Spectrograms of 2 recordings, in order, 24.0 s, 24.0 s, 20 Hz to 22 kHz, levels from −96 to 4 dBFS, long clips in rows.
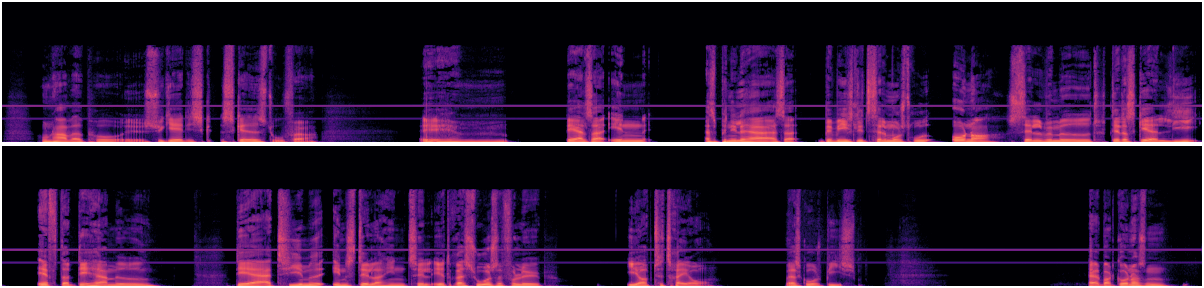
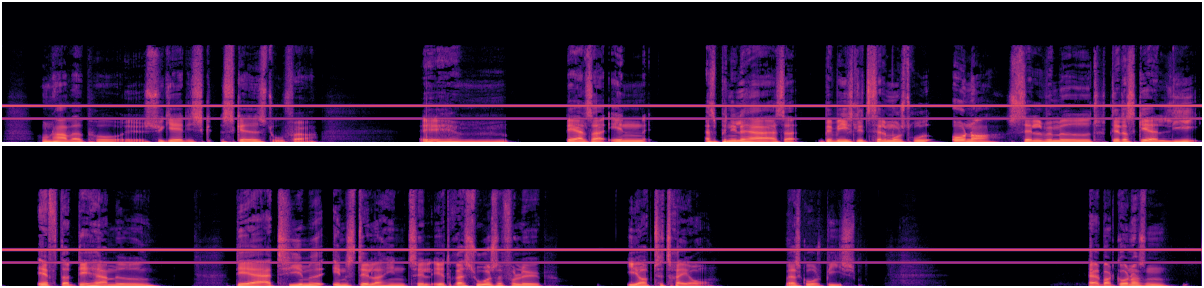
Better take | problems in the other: first | high-pitched whine; loud; throughout; 6 kHz, 6 dB below the speech; faint in the first

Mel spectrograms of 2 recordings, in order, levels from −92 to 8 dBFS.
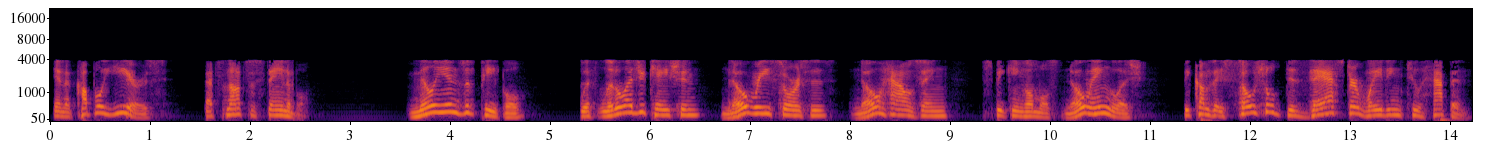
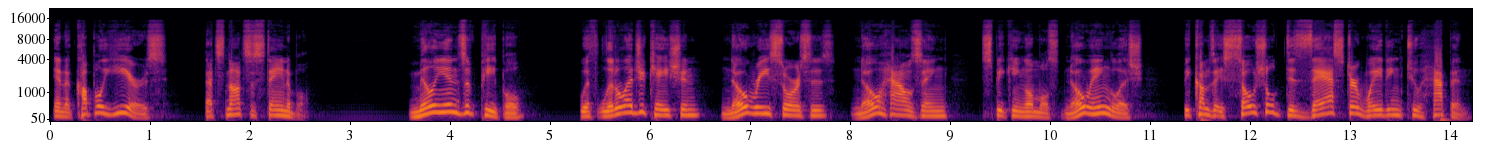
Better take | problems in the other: second | garbled, watery; badly; nothing above 4 kHz

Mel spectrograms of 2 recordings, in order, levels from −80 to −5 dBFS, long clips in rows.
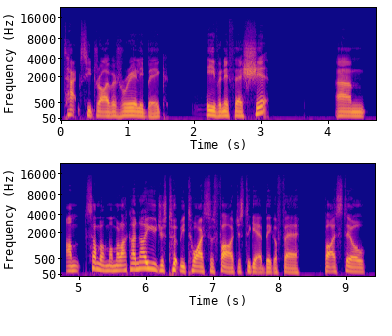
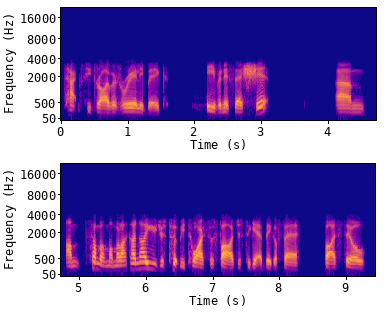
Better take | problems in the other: first | phone-call audio

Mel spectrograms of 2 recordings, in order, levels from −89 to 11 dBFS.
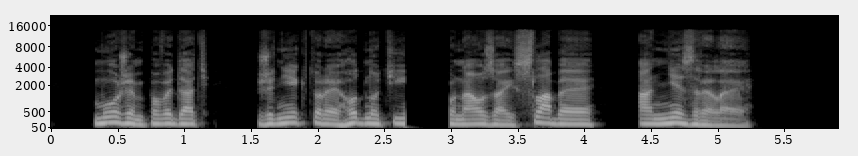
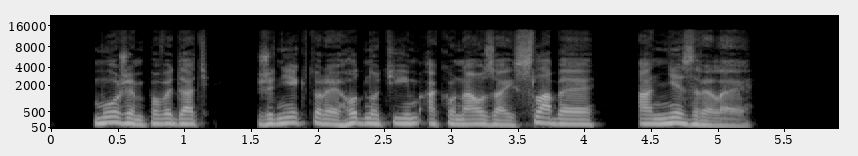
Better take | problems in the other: second | audio cutting out; at 2.5 s

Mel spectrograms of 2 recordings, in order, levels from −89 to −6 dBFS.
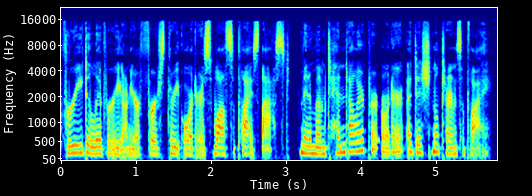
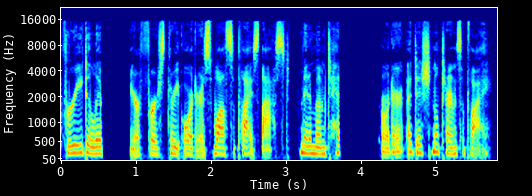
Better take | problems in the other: first | audio cutting out; at 0.5 s and at 3.5 s

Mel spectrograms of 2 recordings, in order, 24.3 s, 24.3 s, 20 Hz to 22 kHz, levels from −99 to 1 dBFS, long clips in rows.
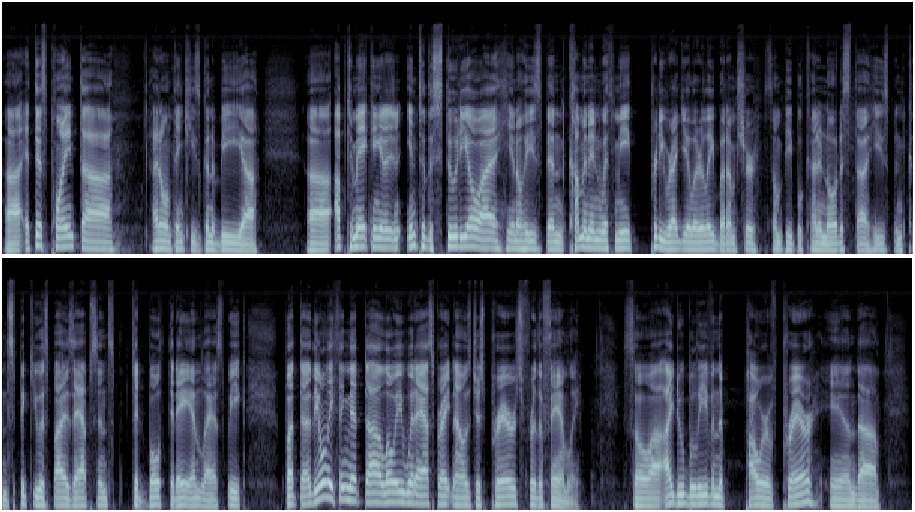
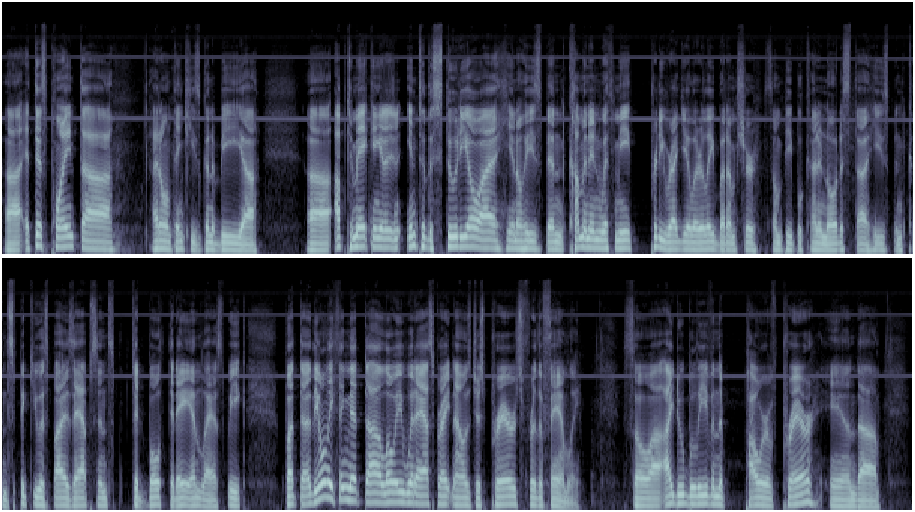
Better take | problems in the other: first | high-pitched whine; faint; throughout; 3 kHz, 30 dB below the speech

